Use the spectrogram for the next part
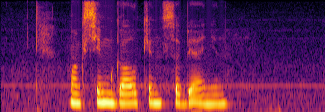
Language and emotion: Russian, neutral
